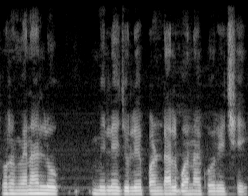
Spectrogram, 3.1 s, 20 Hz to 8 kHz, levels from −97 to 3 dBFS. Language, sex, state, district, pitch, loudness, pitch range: Bengali, male, West Bengal, Malda, 130 Hz, -16 LUFS, 125-135 Hz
